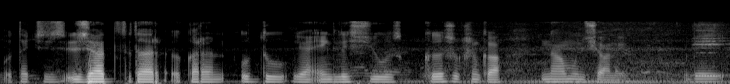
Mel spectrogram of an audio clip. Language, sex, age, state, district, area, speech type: Kashmiri, male, 18-30, Jammu and Kashmir, Kupwara, rural, spontaneous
